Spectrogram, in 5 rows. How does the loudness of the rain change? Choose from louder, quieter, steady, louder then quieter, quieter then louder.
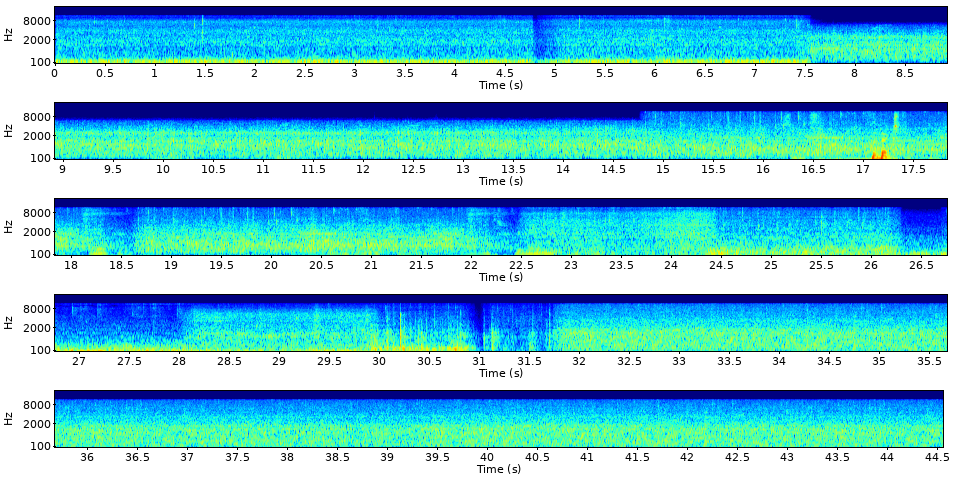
steady.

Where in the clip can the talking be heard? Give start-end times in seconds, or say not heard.
16.2-18.9, 20.4-23.5.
